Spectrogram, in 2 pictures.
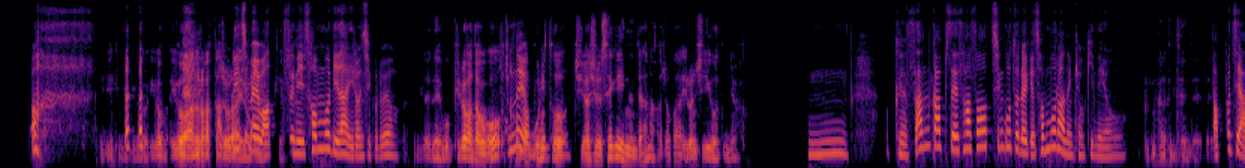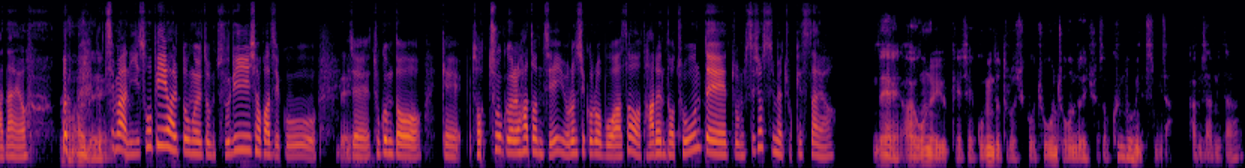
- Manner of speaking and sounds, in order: laugh; other background noise; tapping; laughing while speaking: "식이거든요"; laugh
- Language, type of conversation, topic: Korean, advice, 소비 유혹을 이겨내고 소비 습관을 개선해 빚을 줄이려면 어떻게 해야 하나요?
